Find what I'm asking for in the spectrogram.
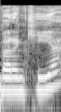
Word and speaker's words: Barranquilla: So you were born in Barranquilla. Mm-hmm. Am I saying that correctly? Mm-hmm. Or somewhat correctly? – Yep.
